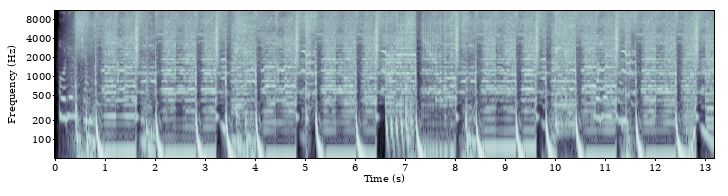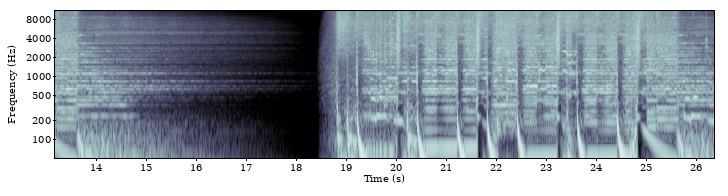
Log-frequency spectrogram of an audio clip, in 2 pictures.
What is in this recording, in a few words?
future bass logo; add9audio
